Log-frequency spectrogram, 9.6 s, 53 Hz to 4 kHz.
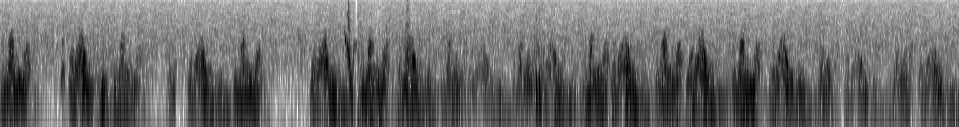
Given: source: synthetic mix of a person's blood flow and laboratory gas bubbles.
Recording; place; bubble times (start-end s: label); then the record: Doppler ultrasound of blood flow; precordium
0.60-0.66 s: bubbles
0.99-1.10 s: bubbles
3.43-3.58 s: bubbles
4.04-4.12 s: bubbles
5.32-5.45 s: bubbles
From the record:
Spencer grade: 2 (many but less than half of the cardiac periods contain bubble signals, singularly or in groups); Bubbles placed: only in the low amplitude regions of the cardiac cycle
